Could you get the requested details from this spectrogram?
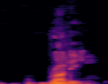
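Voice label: "ruddy", Australian English; pronunciations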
